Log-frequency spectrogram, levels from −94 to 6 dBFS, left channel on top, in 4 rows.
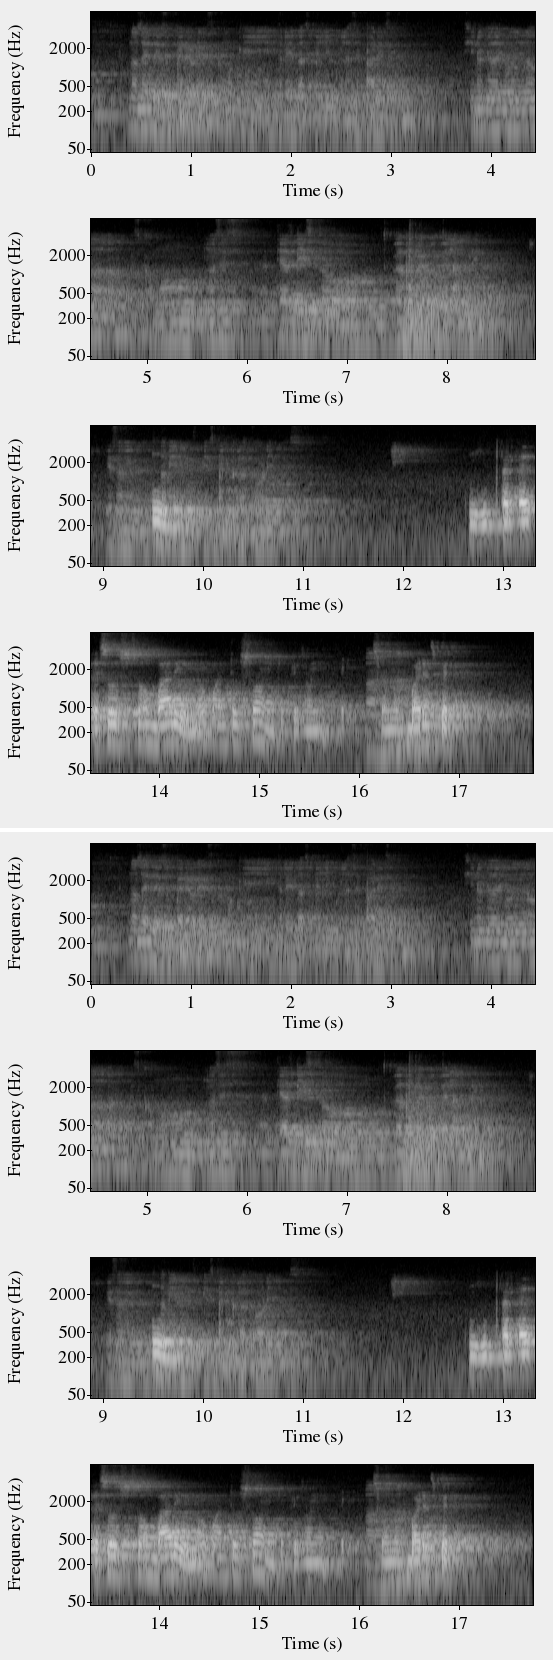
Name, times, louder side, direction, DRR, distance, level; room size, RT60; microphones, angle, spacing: voice 1, 0.4-3.3 3.7-8.4 9.0-11.1 16.1-16.6, equal, 15° right, -3 dB, 6.5 m, -41 dB
voice 2, 9.5-9.8 12.7-15.7 16.2-16.9, equal, ahead, 0 dB, 1.0 m, -25 dB
20.5 x 17.0 x 7.6 m, 2.1 s
head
